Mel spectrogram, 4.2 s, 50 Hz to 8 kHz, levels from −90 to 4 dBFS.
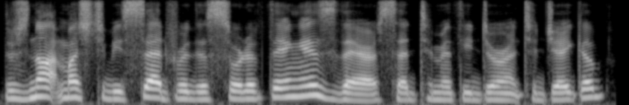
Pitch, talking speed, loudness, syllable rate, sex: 170 Hz, 260 wpm, -18 LUFS, 6.0 syllables/s, female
